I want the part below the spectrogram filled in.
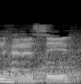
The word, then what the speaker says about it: Hennessy: Wayne Hennessy. – Okay, so let's. Okay. – Oh, like the whiskey. – Do you have the lineup? – Yeah, I'm lying. Okay. Number one, Wayne Hennessy.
